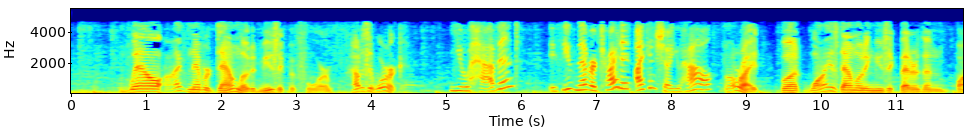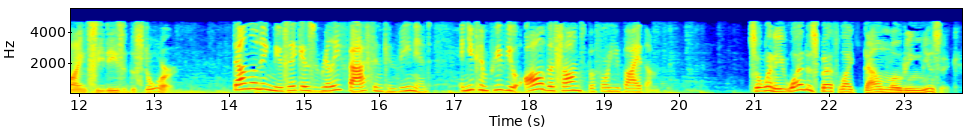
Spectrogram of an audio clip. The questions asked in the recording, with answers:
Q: So Winnie, why does Beth like downloading music?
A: 她说啊,从网上下载歌曲又快又方便,还可以在购买前 preview 试听一下。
